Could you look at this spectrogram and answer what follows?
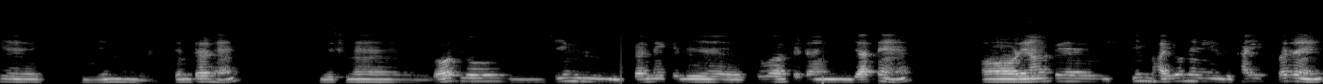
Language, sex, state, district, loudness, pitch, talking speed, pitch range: Hindi, male, Bihar, Saran, -26 LUFS, 130 Hz, 120 wpm, 120-150 Hz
